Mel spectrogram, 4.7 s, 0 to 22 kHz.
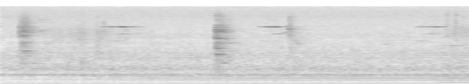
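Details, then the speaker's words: Bajaj Majesty ICX18 induction cooker after repair, powered directly: steady fan hum with faint even high whine, no error beeps; senses pan and heats normally. "देखिए friends वो भी metal को sense कर रही है और heating भी हो रही है।"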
